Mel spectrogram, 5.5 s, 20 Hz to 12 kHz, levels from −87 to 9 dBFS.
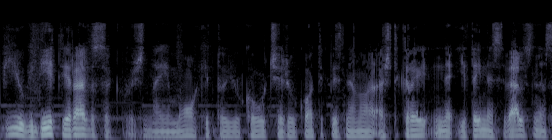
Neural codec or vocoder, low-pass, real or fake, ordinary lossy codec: none; 7.2 kHz; real; AAC, 32 kbps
